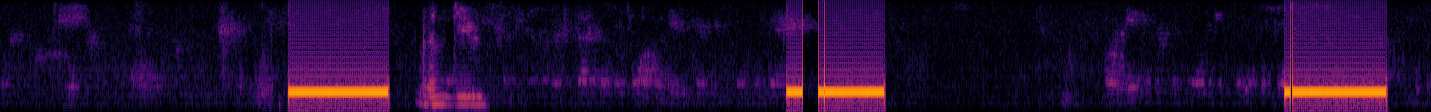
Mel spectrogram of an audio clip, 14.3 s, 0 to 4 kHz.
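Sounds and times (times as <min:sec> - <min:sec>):
telephone dialing tones and busy signal: 0:02.9 - 0:03.9, 0:07.9 - 0:08.9, 0:12.8 - 0:13.9
speech: 0:04.3 - 0:05.0.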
